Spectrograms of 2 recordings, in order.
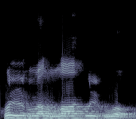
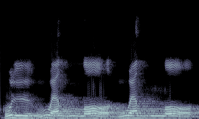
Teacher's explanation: Qul huwallahu huwallah. Jadi lamnya dibaca tebal, bukan wawunya.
